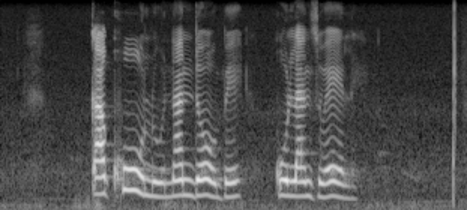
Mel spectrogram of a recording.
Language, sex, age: Swati, female, 18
